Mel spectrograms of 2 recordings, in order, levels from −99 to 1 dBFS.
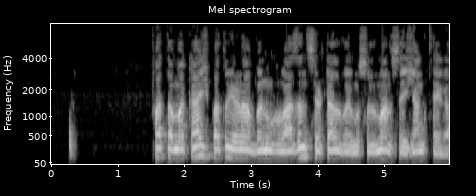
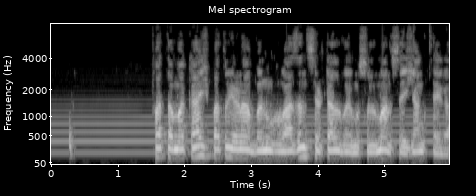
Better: first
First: none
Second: background sound (Brass instrument); 19 dB below the speech

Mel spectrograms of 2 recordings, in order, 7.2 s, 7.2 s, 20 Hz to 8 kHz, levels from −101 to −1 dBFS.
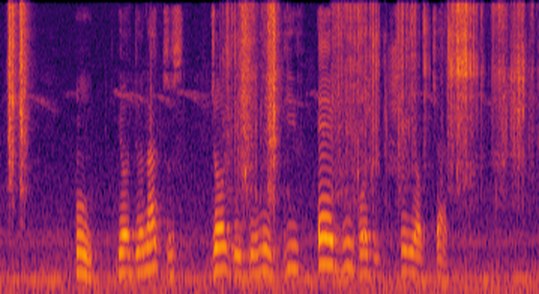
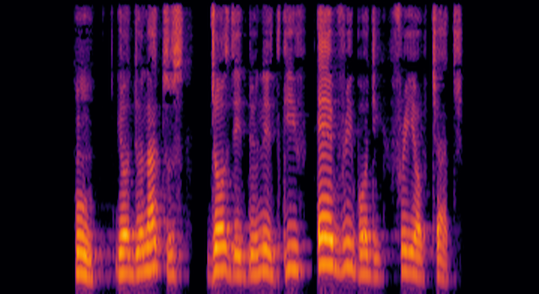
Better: second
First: background sound (Rattle); 2 dB below the speech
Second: none

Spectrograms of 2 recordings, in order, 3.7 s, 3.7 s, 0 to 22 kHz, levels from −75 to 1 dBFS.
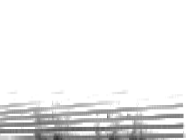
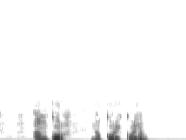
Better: second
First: noise reduction (classical method WPE with log-MMSE)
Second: none

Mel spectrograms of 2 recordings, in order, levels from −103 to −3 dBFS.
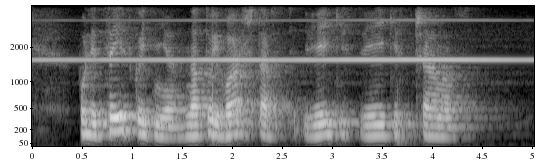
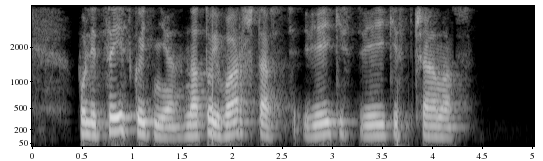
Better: second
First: background sound (Wind instrument, woodwind instrument); 5 dB below the speech // room echo; dies away in 0.7 s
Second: none

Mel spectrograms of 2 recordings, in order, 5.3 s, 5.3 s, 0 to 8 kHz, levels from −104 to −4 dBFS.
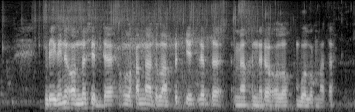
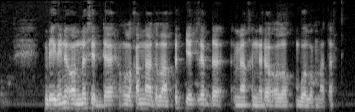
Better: second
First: background sound (Sink (filling or washing)); 17 dB below the speech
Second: none

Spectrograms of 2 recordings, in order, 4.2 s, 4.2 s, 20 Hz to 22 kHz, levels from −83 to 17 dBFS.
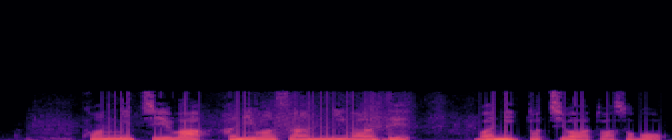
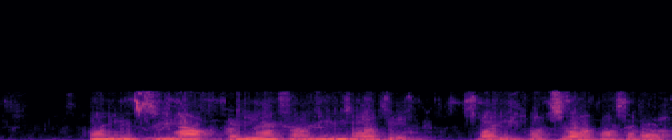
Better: first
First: none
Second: noise reduction (neural separator model SepFormer DNS4)

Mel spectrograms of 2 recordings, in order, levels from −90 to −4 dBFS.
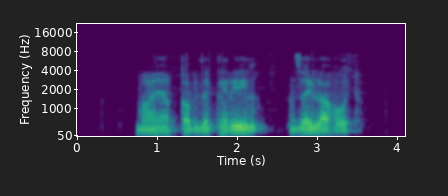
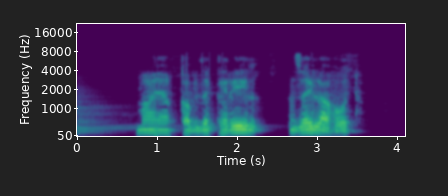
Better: first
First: none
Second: noise reduction (classical method log-MMSE)

